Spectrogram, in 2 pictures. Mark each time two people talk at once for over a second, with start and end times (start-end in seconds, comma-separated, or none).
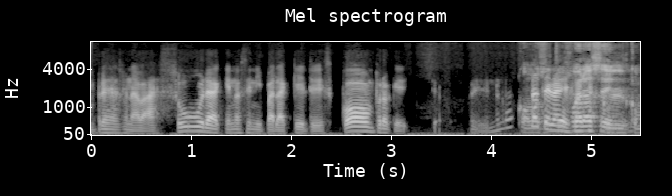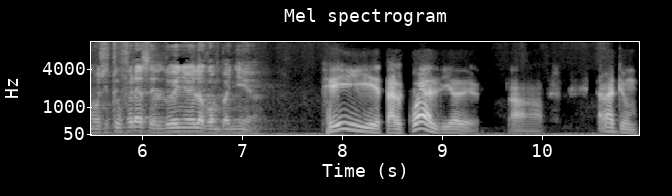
4.2-5.5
